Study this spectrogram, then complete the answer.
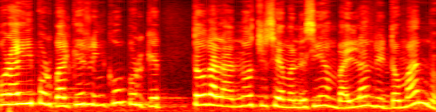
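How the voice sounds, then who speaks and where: A woman's voice amid noticeable background noise. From Ecuador, Quito (Cotocollao). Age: 60s. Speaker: retired local resident. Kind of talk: casual chat.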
